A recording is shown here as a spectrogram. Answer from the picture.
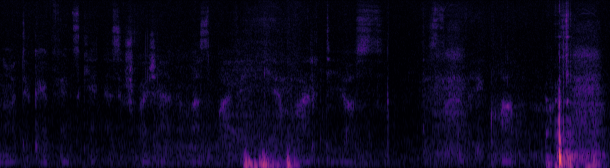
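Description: Faint whispered speech: an interpreter quietly relaying the question to the witness, with a short louder murmur about two and a half seconds in.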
